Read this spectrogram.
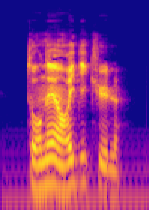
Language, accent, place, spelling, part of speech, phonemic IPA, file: French, France, Lyon, tourner en ridicule, verb, /tuʁ.ne.ʁ‿ɑ̃ ʁi.di.kyl/, LL-Q150 (fra)-tourner en ridicule.wav
- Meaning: to ridicule somebody; to mock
